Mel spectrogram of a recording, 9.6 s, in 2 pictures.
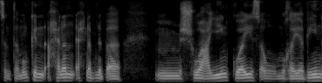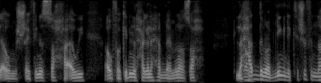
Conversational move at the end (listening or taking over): listening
